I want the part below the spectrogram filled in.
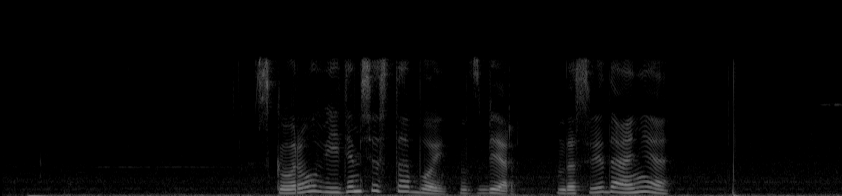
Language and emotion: Russian, positive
